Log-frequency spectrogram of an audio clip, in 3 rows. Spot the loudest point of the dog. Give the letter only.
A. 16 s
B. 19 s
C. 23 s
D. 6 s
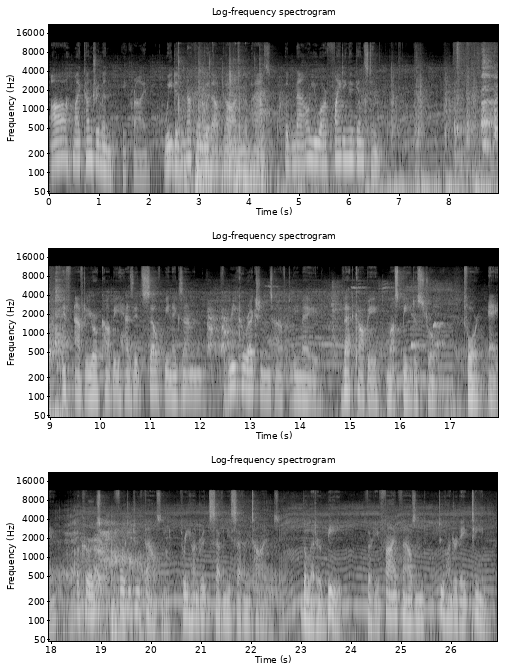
B.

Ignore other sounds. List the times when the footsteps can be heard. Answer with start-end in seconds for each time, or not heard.
2.5-9.3.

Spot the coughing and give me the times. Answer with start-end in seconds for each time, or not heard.
8.1-9.4.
